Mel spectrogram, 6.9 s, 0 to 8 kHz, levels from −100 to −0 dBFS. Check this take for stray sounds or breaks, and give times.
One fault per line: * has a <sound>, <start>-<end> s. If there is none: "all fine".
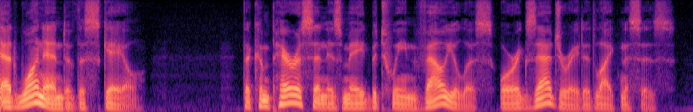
all fine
